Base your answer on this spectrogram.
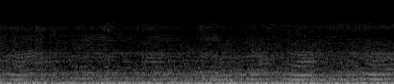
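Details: Bees from beekeepers' hives producing an even, deep humming buzz, a dense mass of low drones with faint wavering overtones, steady in loudness.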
